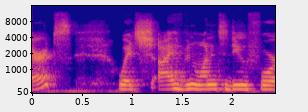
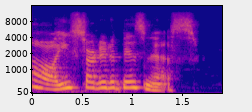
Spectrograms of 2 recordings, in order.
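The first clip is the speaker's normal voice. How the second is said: put-on condescending, patronizing, talking-down tone; 4 semitones higher than usual. Retelling what a hotel gm said on hearing of the business: imitating a condescending tone. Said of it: "say to me very condescendingly".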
